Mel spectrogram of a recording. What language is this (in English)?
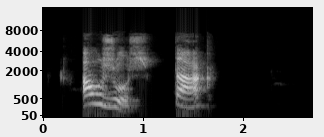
Belarusian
